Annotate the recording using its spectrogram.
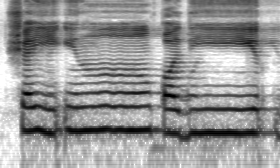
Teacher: را پر 2 پیش کی تنوین ہے اور وقف کرتے ہوئے جب اس پر جزم لگے گی تو اس را کو پر پڑھا جائے گا، باریک نہیں پڑھنا.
